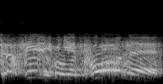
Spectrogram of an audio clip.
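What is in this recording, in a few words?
Polish on fire mood high; speech; War Thunder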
